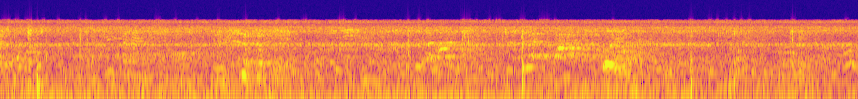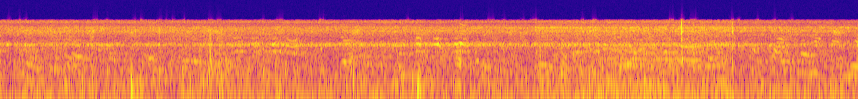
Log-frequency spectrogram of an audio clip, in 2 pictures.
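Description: Faint, scattered voices of people some way off over a steady hiss, with one sharp click near the end.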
